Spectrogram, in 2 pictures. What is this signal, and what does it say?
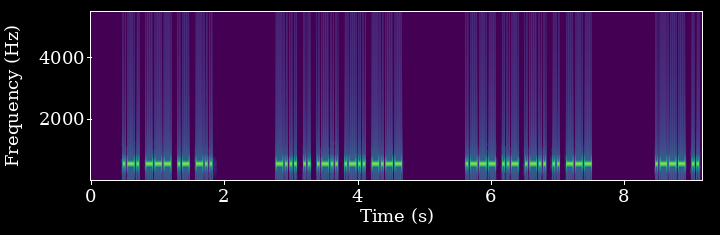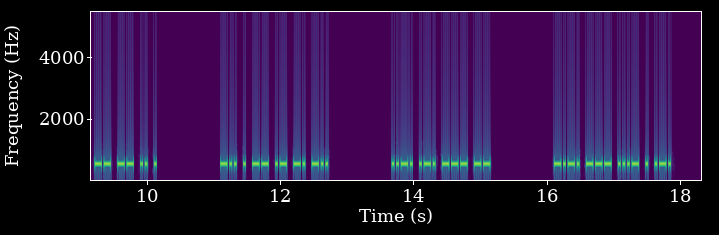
Morse code, heard as a keyed tone, about 34 wpm, 550 Hz. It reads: ROAD BILLY JULIO JIMMIE DEMAND FROM COVER
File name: Ultimate Word List / 35WPM Ultimate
